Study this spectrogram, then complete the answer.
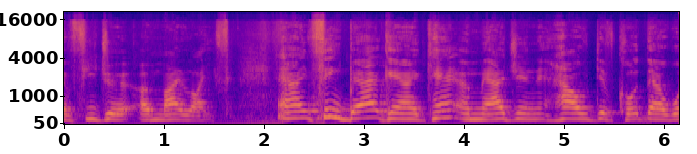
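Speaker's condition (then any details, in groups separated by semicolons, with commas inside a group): Cerebral palsy; since birth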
